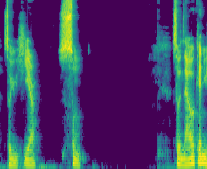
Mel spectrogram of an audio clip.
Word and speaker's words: sont: With they, if you want to say they are, the R of they are is sont. So S-O-N-T, but the T is silent. So you just say sont.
